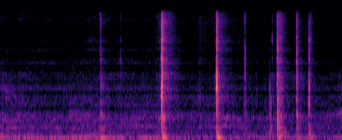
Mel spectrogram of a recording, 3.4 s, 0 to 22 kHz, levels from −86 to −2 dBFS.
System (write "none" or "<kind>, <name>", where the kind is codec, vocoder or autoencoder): codec, SNAC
